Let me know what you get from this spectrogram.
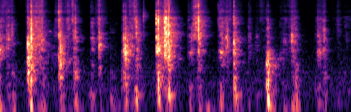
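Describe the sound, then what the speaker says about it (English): A deck of tarot cards is shuffled by hand, giving a series of quiet, separate papery slaps and riffling bursts in an uneven rhythm, close by and with no talking. "I'm shuffling"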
